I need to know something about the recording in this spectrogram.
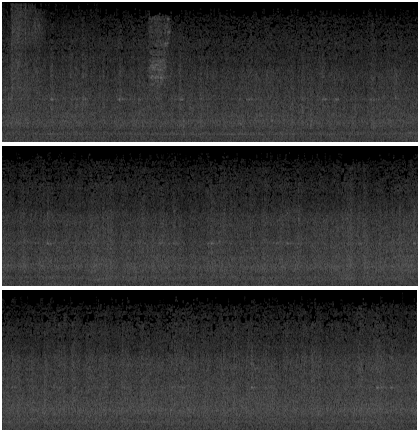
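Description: A freight train rumbles steadily past on the rails.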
